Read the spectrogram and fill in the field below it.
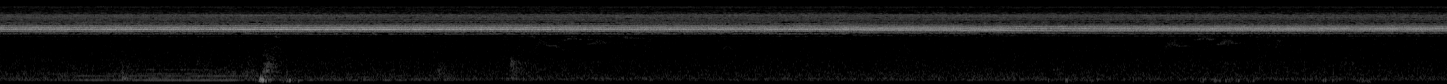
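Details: Christmas beetles (Anoplognathus) in South African bushveld with acacia trees, recorded in real time: a steady, dense high-pitched shrill drone without pause, with a brief faint low hum near the start.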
